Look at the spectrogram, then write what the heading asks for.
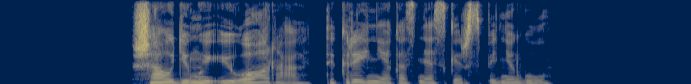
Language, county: Lithuanian, Alytus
